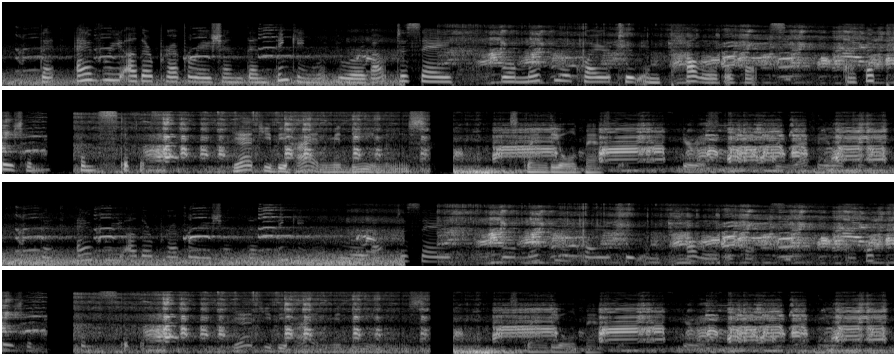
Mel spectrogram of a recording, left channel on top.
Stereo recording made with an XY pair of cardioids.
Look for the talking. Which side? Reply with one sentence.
In this clip you hear the talking on the left.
